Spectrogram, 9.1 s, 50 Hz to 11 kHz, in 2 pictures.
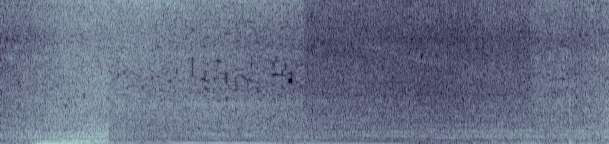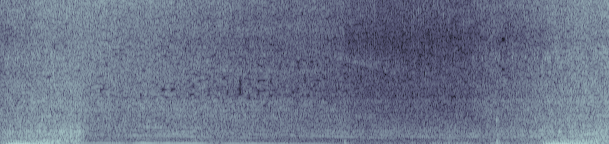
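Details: Mercedes-Benz CLA 250 after installing a diverter valve spacer: engine blipped repeatedly about every four seconds, each rev dropping away with a short airy release; turbo diverter valve venting normally.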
